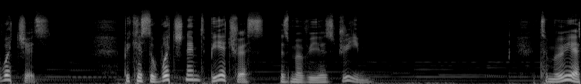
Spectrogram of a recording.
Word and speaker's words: Beatrice: That's how they say it in the anime, Beatrice.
